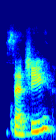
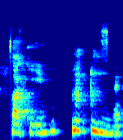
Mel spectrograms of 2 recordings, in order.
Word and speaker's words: Secchi: Amelia, I'm pretty sure I'm pronouncing that wrong, but is Secchi? Is that right? Secchi. Okay, Secchi disc.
